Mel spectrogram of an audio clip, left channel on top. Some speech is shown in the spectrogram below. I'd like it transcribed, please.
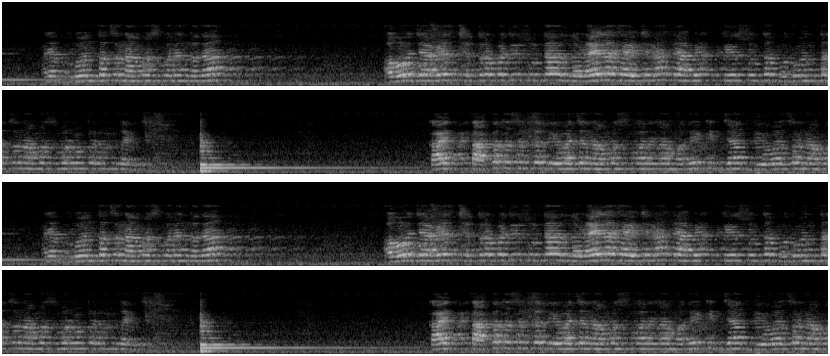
माझ्या भगवंताचं नामस्मरण दादा, अहो ज्यावेळेस छत्रपती सुद्धा लढायला जायचे ना, त्यावेळेस ते सुद्धा भगवंताचं नामस्मरण करून जायचे. काय ताकद असेल तर देवाच्या नामस्मरणामध्ये, की ज्या देवाचं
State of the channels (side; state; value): both; identical; correlation 1.00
